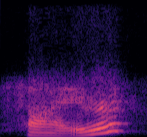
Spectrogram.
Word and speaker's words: Sire: My name Sire? rhymes with wire. Sire, wire. Okay.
